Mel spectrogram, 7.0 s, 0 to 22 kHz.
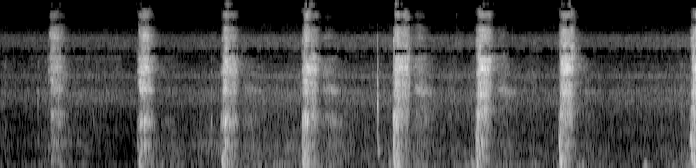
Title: sneeze 61-70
